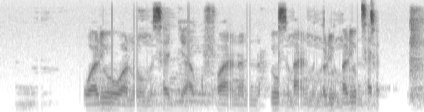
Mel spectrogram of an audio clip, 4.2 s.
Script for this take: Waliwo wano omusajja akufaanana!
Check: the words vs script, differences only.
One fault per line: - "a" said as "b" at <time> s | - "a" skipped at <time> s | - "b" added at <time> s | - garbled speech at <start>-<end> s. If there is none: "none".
- garbled speech at 2.7-3.8 s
